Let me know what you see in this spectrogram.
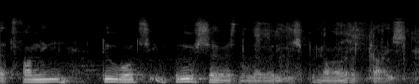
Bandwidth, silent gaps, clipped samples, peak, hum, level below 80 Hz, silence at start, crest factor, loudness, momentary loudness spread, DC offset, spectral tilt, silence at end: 9.6 kHz; none; under 0.1%; -14 dBFS; none; -56 dBFS; 0 s; 16 dB; -29 LUFS; 10 LU; under 0.1%; -6.5 dB/octave; 0 s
